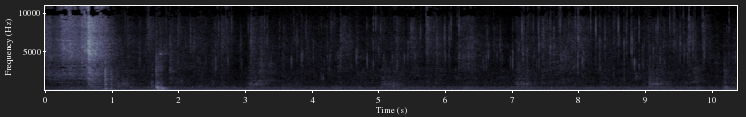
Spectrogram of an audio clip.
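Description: Glass slow-cooker lid being lifted off and handled: a brief rustle about half a second in, then one sharp knock near two seconds. Afterwards a steady low hum runs under faint handling noises.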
